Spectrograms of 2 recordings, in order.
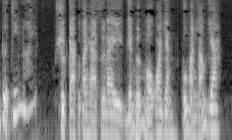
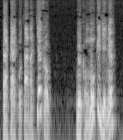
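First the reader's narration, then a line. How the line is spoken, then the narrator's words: Angry. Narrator (Vietnamese): giận dữ nói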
